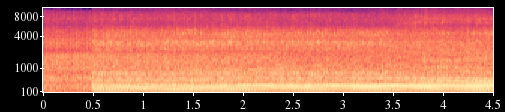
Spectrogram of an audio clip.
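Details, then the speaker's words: After repairing the broken resonator pipe with heat wrap (soapy-water test shows no bubbles): engine starts into a smooth, even idle with a steady hum, no puffing or ticking. Exhaust sealed, normal idle. "this is what it sounds like after the repair"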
